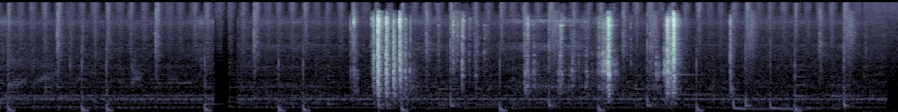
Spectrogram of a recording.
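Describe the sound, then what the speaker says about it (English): Cassette tape loaded into a retro computer's tape drive, with a series of mechanical clicks and clunks as the cassette is handled and the drive is operated, including louder rattling clacks, all close by and fairly quiet. "let's get this in a tape drive"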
